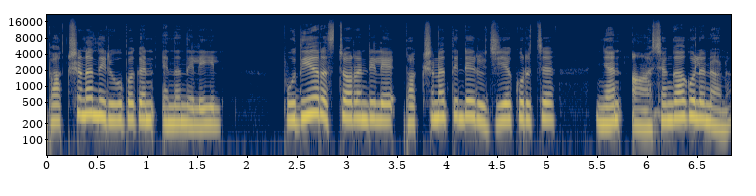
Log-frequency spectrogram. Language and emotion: Malayalam, fearful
